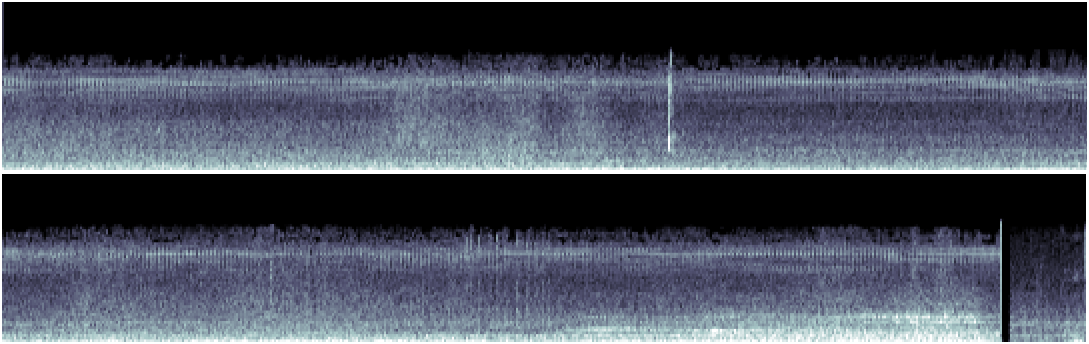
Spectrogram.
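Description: A loaded KamAZ truck drives off toward a gas station from a country plot, its deep diesel engine rumbling loud and steady throughout, then cutting off abruptly near the end.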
